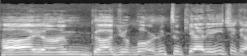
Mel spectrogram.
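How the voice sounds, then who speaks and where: A man's put-on character voice, high-pitched and monotone, at a moderate pace against clear background noise. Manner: salesman-like, chummy.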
